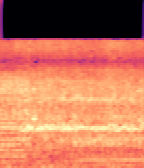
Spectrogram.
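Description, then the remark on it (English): A car's tires skid loudly and continuously with a harsh, steady screech as the car skids toward a water trough, alone, with no voices and no distinct impact or splash. “The car smashes into a water trough and they all bail out.”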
